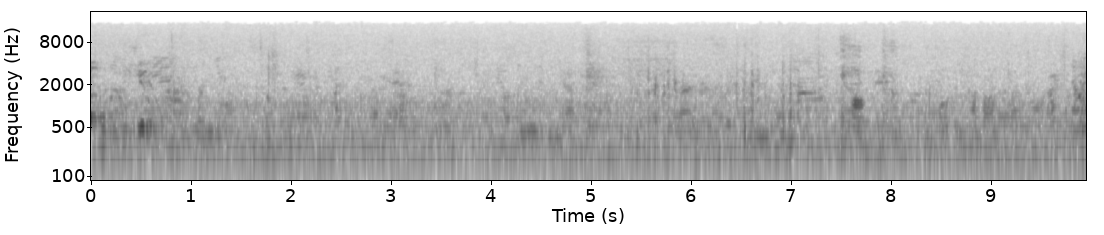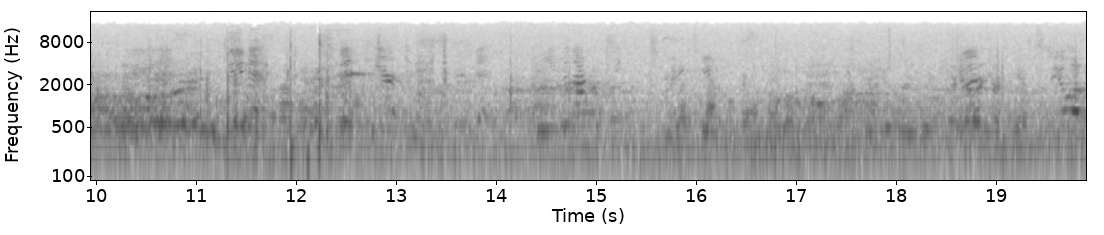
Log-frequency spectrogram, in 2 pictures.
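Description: A crowd of spectators chatters in the distance.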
